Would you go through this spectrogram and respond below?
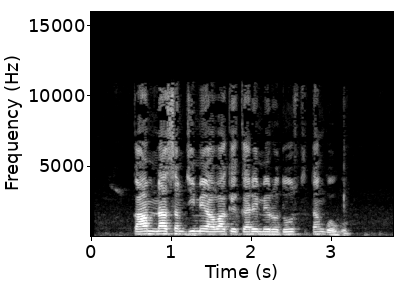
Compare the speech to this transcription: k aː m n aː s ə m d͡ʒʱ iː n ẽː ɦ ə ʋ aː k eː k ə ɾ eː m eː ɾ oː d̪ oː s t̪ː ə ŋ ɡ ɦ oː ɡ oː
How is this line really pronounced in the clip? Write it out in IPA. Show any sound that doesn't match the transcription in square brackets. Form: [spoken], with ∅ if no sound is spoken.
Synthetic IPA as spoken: k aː m n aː s ə m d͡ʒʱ iː [m] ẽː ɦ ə ʋ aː k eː k ə ɾ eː m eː ɾ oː d̪ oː s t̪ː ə ŋ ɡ ɦ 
